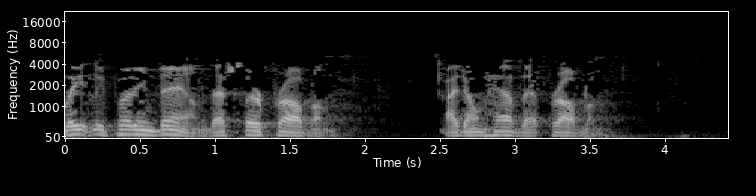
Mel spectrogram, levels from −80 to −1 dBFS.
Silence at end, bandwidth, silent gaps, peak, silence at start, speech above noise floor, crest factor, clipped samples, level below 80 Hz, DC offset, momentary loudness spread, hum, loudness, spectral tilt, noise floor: 0.8 s; 5.6 kHz; none; -8 dBFS; 0 s; 39 dB; 20 dB; under 0.1%; -54 dBFS; under 0.1%; 12 LU; none; -27 LUFS; -4.5 dB/octave; -65 dBFS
